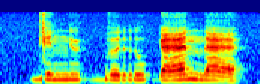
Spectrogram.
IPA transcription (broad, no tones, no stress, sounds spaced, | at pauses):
ɡ e n ʉ ɡ͡b ɵ r u ɠ æ n æ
